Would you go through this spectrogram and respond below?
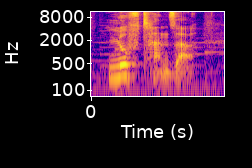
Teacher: English people usually say Lanza but in German we say Lanza so the emphasis on the first syllable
